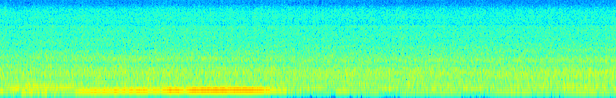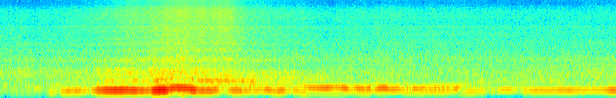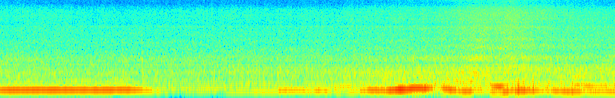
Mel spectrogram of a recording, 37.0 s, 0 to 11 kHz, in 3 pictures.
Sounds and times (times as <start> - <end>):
Motorboat, speedboat: 0.0 - 36.9
Sailboat, sailing ship: 0.0 - 36.9
Ship: 0.0 - 36.9.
